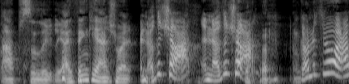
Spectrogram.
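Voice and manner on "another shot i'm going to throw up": parrot voice, much higher, slower. Retelling the phrase the parrot picked up in the house, parrot voice. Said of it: "I didn't want to do the parrot voice".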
